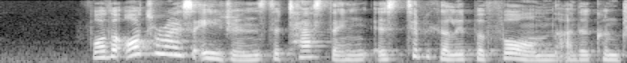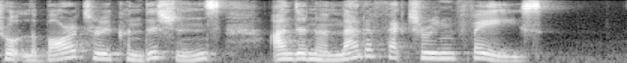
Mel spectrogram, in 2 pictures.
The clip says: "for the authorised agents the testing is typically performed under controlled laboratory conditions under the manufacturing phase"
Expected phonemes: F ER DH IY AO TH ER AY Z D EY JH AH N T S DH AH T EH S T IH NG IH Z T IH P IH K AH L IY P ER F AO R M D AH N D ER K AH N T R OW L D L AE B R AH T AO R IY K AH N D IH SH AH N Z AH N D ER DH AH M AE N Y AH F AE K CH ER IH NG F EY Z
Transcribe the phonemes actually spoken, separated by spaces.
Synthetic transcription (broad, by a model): F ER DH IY AO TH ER AY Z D EY JH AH N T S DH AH T EH S T IH NG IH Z T IH P IH K AH L IY P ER F AO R M D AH N D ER K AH N T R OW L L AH B R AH T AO R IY K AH N D IH SH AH N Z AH N D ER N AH M AE N Y AH F AE K CH ER IH NG F EY Z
